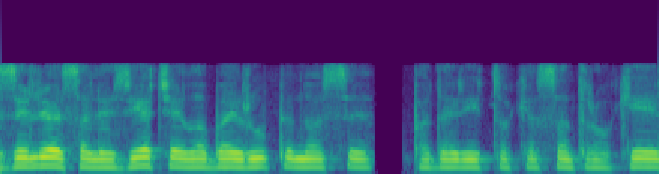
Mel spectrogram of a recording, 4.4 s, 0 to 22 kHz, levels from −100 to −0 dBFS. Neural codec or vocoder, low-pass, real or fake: none; 5.4 kHz; real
